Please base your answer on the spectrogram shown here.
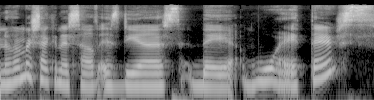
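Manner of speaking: slow, with voice crack. Talking to viewers about a birthday and pre-ordering merch: voice cracking. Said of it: "my voice just cracked like a prepubescent boy".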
